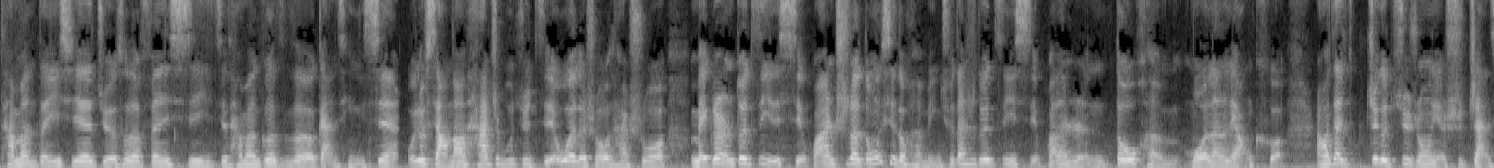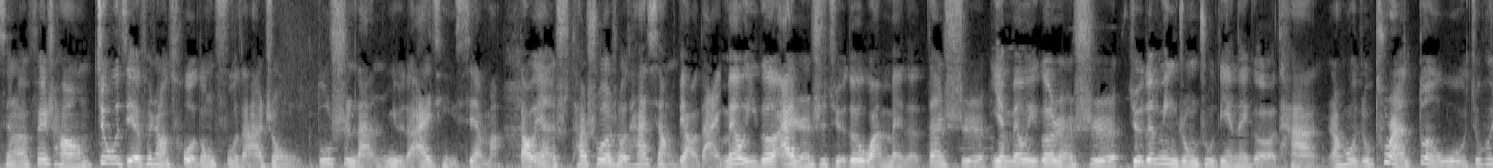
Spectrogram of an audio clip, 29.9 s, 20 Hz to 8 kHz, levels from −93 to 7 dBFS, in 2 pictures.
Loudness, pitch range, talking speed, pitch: -17 LUFS, 195-230 Hz, 305 characters per minute, 215 Hz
